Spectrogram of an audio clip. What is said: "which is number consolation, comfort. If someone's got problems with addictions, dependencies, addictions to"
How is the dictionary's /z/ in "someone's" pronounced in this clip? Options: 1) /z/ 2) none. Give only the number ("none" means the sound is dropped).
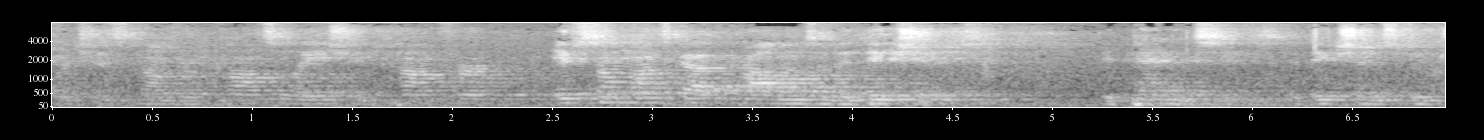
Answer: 1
